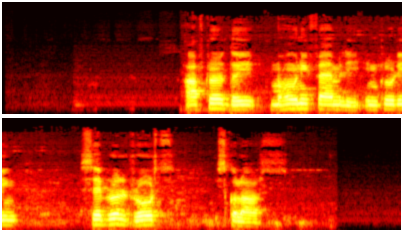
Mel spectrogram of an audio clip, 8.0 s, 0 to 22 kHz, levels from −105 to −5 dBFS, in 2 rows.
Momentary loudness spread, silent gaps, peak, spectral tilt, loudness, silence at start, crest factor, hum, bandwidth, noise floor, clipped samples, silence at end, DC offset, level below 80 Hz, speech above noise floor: 17 LU; none; -2 dBFS; -5.5 dB/octave; -17 LUFS; 1.8 s; 18 dB; none; 15 kHz; -74 dBFS; under 0.1%; 1 s; under 0.1%; -64 dBFS; 57 dB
